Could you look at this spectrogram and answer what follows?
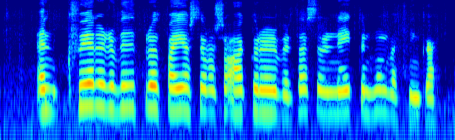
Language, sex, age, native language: Icelandic, female, 20-29, Icelandic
